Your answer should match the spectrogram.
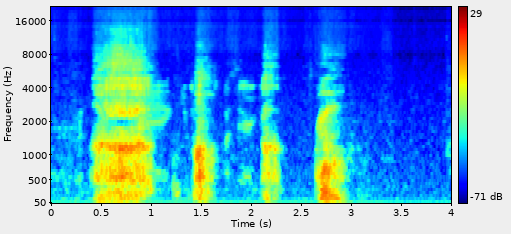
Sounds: Throat clearing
